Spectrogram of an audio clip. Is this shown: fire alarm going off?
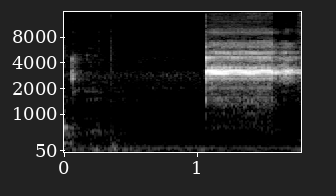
yes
